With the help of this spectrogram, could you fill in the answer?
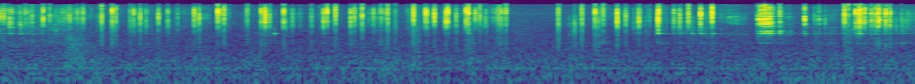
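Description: Long acrylic nails tap and scratch the embossed horseshoe emblem and the glass of a clear, thick-glass Herradura Ultra tequila bottle held in the hand. Rapid, bright clicks and dry scratching scrapes come in quick bursts, each tick dying almost instantly with no ringing tone.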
